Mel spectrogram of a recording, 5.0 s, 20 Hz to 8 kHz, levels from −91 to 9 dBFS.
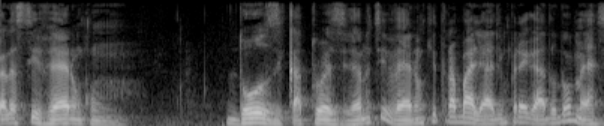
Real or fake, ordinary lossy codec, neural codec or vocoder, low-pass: real; none; none; 7.2 kHz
